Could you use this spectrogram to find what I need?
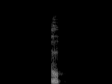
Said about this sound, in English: Just burping quietly into the mic.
